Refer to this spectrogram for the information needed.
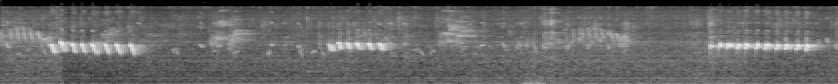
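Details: Three separate bursts of rapid, rattling notes from a female yellow-vented bulbul, her call to arouse males for mating, with softer varied chirps filling the gaps between bursts.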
